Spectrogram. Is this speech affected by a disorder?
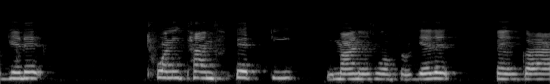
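Yes: cerebral palsy.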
